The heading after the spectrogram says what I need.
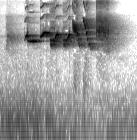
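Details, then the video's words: Double-collared seedeater giving the Tui Tui Zel Zel classic training song: a soft lead-in, then a dense sequence of high chirps and buzzy slurred notes lasting nearly two seconds, clear and unaccompanied. "Encarte Tui Tui Zel Zel Canto Clássico Ideal Para Encarte e Treino de Coleiros e Papacapim!!!"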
